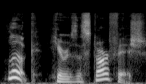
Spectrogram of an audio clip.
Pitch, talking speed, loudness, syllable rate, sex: 170 Hz, 205 wpm, -18 LUFS, 5.4 syllables/s, male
